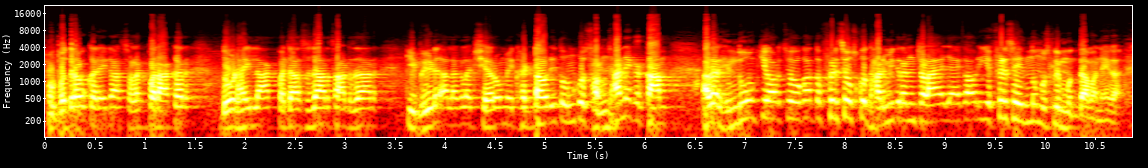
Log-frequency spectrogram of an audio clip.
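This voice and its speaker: A man's voice: high-pitched, fairly bright tone, low-quality recording. A man giving earnest, argumentative commentary in a web discussion, often asking rhetorical questions.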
